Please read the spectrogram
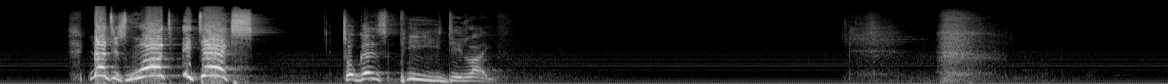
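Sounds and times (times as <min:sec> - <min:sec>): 
speech: 0:00.9 - 0:02.6, 0:03.4 - 0:05.1
person imitating heavy panting of a runner after a race: 0:08.5 - 0:10.1.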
